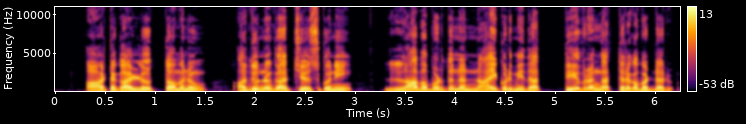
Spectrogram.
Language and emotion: Telugu, angry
